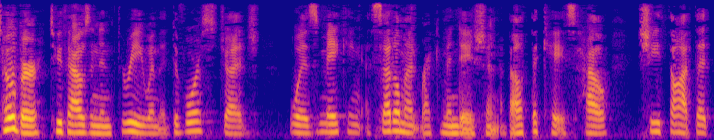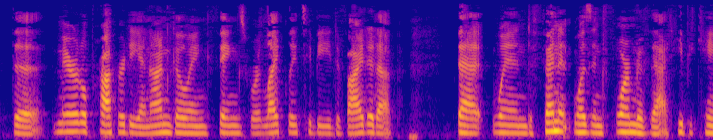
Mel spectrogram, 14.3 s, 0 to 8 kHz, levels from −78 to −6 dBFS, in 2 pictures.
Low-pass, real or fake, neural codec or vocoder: 7.2 kHz; real; none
